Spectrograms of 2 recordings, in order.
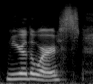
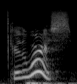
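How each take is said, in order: First: Said in the usual way. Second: "worst" thrown up high then falling; first take, pitched well up on "you're the worst"; high emphatic take. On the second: Shown as a demonstration.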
